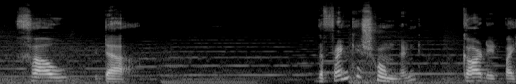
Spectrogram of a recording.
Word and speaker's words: Gouda: Yes, that is how you pronounce it. Gouda. Gouda.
